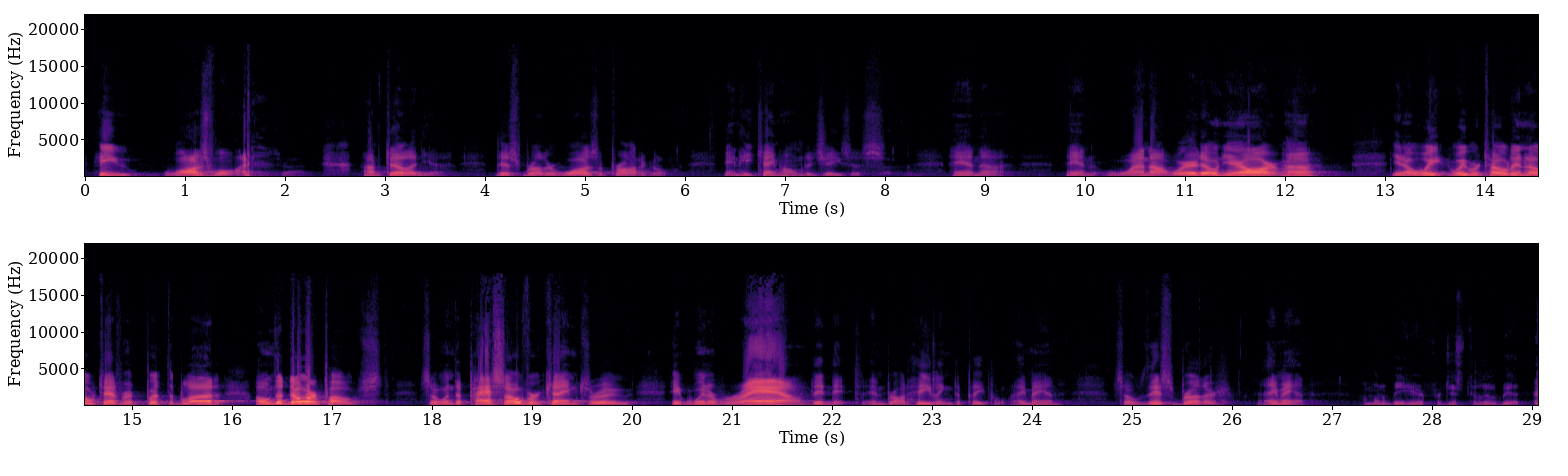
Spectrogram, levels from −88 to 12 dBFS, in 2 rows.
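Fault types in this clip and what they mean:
No faults are audible anywhere in this recording.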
